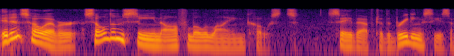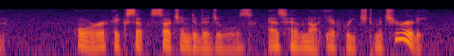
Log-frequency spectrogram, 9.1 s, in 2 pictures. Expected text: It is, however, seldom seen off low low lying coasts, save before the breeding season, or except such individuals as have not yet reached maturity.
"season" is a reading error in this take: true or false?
false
